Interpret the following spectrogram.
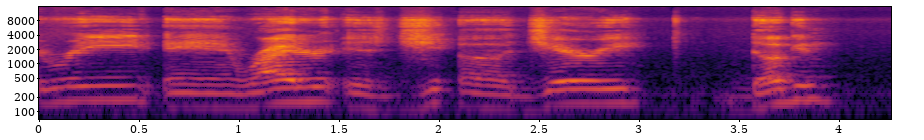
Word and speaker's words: Duggan: Next is another book I can't wait to read, and writer is Jerry Duggan. Dugan. I Googled his name and asked Google how do you pronounce his name, and they gave me the right pronunciation.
